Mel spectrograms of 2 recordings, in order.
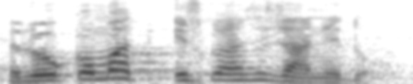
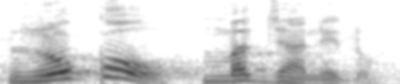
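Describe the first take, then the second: First: "रोको मत" grouped together, then "इसको यहां से जाने दो"; pause after मत. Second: Punched "रोको", a break, then "मत जाने दो"; pause after रोको. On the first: Teacher voicing one child's reading of the line, pause after "मत". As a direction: break after "मत" and let the rest fall away. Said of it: "इसका मतलब ये है". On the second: Teacher voicing another child's contrary reading, pause after "रोको". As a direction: hit "रोको", stop, then drop into "मत जाने दो". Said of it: "नहीं, नहीं, इसका मतलब तो ये लग रहा है". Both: Shown as a demonstration.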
